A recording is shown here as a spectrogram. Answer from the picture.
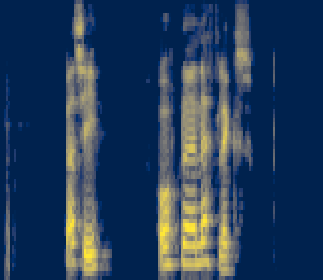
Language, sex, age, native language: Icelandic, male, 20-29, Icelandic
